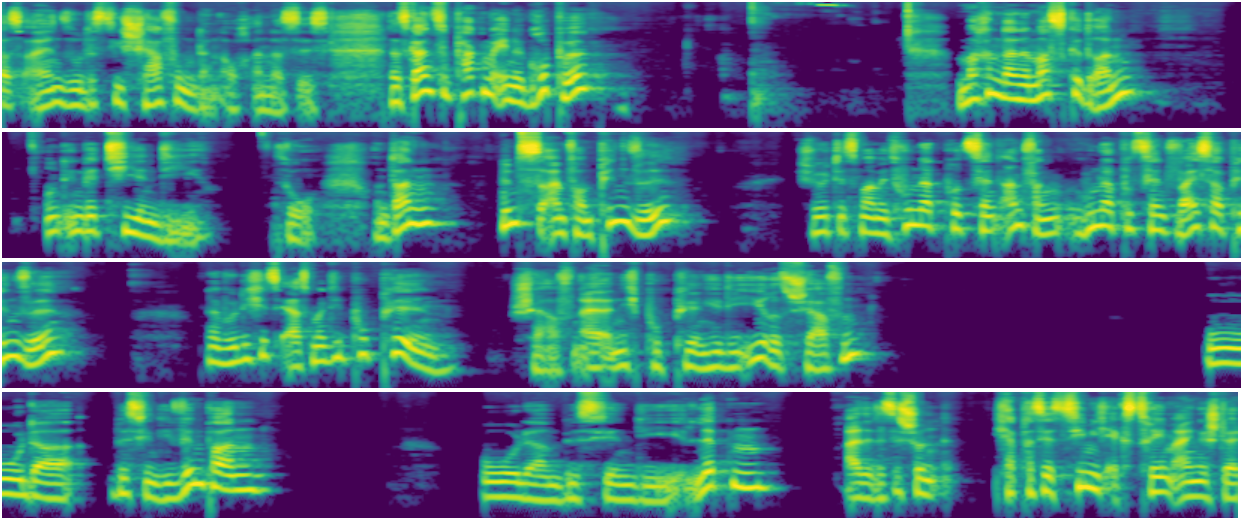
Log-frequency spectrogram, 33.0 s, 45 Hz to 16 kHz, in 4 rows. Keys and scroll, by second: 5.6 super+g, 9.3 super+i, 11.7 b.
